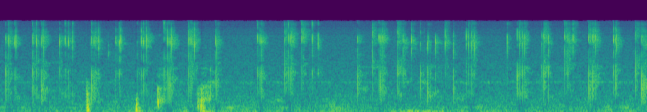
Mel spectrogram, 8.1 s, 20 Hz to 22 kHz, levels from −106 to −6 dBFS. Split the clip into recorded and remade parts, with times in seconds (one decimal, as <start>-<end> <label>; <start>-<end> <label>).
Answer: 0.0-8.1 recorded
